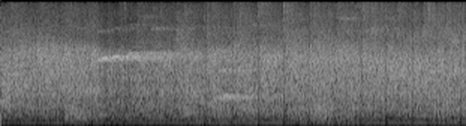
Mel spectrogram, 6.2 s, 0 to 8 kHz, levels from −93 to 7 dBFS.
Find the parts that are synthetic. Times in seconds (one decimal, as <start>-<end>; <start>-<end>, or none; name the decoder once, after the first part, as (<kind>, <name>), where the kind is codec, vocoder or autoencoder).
none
